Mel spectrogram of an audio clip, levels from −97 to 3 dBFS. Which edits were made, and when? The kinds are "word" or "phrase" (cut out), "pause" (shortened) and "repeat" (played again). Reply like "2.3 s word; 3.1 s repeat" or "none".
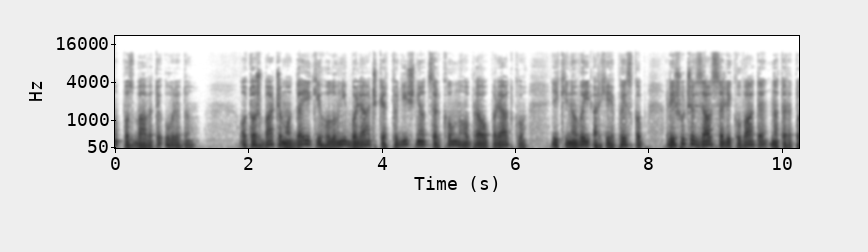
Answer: none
